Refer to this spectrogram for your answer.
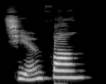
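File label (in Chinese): "前方" Mandarin Chinese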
